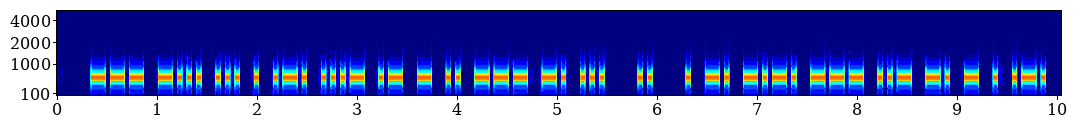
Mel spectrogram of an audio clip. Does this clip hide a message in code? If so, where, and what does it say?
Yes: Morse code from 0.3 to 9.9 s, heard as a keyed tone, about 25 wpm, 600 Hz. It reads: OBSERVATIONS I ENCOUNTER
